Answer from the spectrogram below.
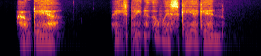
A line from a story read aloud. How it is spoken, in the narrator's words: whispered the second officer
